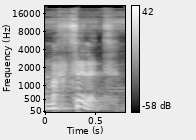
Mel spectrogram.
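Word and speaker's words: מחצלת: You know, in Hebrew we call that machzelet. This is the way we pronounce it in Hebrew.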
